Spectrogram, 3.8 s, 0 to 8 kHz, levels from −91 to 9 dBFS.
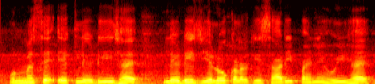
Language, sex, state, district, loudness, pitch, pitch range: Hindi, male, Uttar Pradesh, Lalitpur, -14 LUFS, 160 Hz, 140-180 Hz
